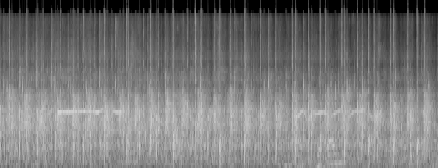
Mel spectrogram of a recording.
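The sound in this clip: Loud, sustained applause from a large audience at the end of a public debate, many hands clapping in a dense, continuous roar that stays strong for the whole stretch.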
